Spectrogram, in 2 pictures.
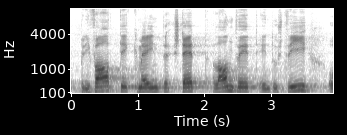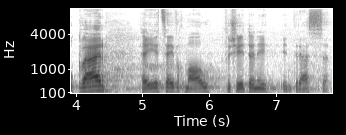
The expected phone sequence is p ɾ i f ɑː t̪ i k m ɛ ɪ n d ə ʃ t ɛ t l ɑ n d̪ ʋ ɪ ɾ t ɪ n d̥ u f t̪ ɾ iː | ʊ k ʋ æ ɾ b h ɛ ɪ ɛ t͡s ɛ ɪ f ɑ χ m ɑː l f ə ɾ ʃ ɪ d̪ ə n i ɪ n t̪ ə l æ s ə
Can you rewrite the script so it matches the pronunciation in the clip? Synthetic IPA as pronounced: p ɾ i f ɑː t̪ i k m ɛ ɪ n d ə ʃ t ɛ t l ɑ n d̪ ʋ ɪ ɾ t ɪ n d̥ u ʃ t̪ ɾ iː | ʊ k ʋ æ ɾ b h ɛ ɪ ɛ t͡s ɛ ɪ f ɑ χ m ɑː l f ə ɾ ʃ ɪ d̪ ə n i ɪ n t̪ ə ɾ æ s ə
